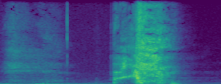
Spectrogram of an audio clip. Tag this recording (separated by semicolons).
sneeze; voice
